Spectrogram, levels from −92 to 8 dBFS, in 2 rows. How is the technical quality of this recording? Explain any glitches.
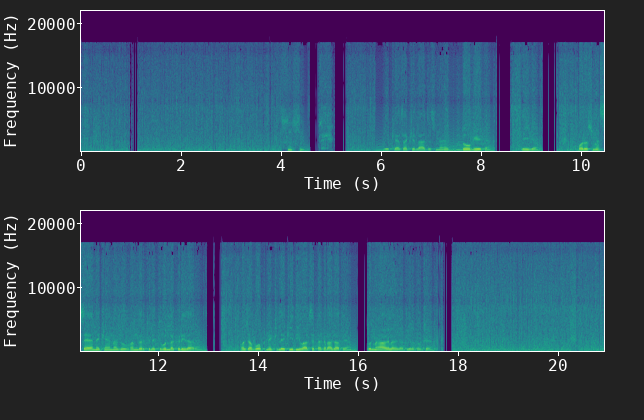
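Technical quality is poor: a coarse grain runs through the whole recording, and there's one sudden level jump partway in.

The grit is present from start to finish. Quiet stretches sound gritty and sputtery, and the distortion shifts with the speech, sitting only about 10 dB below it. That points to low bit depth without dither, likely samples truncated to something like 5 bits.

At 7.26 s, speech and background jump up together by about 4 dB in one step. That's the microphone volume being stepped up: the call software judged the input too quiet and raised the device gain all at once.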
